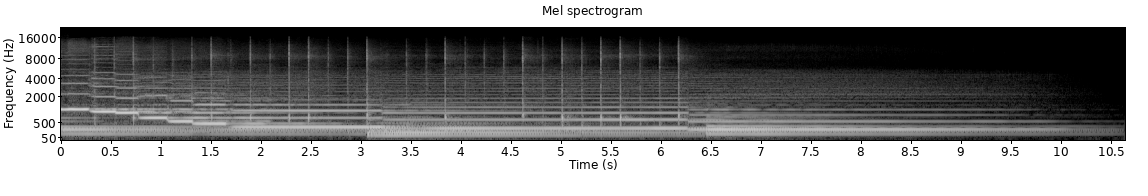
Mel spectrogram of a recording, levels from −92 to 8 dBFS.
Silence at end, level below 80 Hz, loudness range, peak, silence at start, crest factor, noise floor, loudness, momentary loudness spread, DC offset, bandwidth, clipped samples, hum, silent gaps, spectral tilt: 0.65 s; -64 dBFS; 8 LU; -6 dBFS; 0 s; 14 dB; -52 dBFS; -20 LUFS; 15 LU; under 0.1%; 15 kHz; under 0.1%; none; none; -6.5 dB/octave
